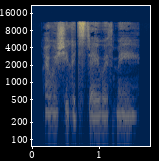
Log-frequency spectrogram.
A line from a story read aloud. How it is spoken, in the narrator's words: Alex whispering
